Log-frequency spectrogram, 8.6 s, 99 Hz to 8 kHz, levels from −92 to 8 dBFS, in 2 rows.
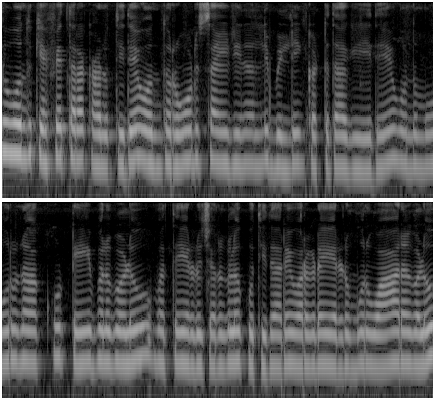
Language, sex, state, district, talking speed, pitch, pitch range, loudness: Kannada, female, Karnataka, Bijapur, 180 wpm, 215 Hz, 205-225 Hz, -35 LUFS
